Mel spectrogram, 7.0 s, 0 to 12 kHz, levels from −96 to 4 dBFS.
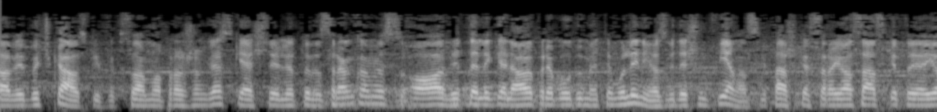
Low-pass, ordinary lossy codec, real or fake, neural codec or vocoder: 10.8 kHz; MP3, 32 kbps; fake; codec, 44.1 kHz, 7.8 kbps, Pupu-Codec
